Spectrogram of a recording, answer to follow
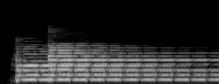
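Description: Electric guitar, a Telecaster-style solid-body, played through a chorus or echo effect. A chord is struck just after the start, with higher notes added about half a second in, and it is held ringing with a wavering, pulsing level as it slowly fades.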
